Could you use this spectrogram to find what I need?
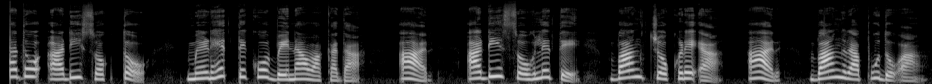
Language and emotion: Santali, neutral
